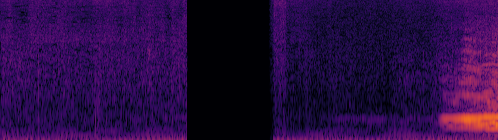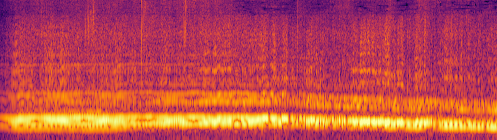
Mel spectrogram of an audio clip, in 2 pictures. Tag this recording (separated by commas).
Train whistle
